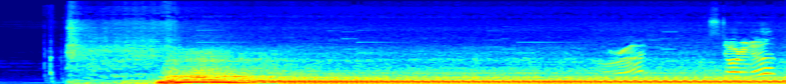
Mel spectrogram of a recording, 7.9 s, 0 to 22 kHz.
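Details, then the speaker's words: 2020 Mustang GT V8 after a spark plug change: short crank, catches with a burst of revs, settles to a steady even rumble; normal start-up and idle. "so we're going to start it up let it run for a minute I'm going to move the wife Scat Pack into the garage out of my way and then we'll go for a ride"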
